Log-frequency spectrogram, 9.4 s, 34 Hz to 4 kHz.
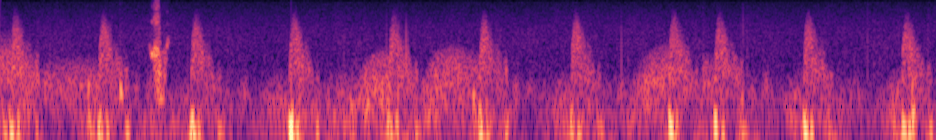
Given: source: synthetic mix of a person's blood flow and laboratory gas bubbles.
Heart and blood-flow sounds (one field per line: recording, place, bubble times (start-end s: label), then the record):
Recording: Doppler ultrasound of blood flow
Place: subclavian vein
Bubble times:
1.18-1.24 s: bubbles
1.49-1.70 s: bubbles
From the record:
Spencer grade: 1 (occasional bubble signal discernible with the cardiac motion signal, with majority of cardiac periods free of bubbles)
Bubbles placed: anywhere in the cardiac cycle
